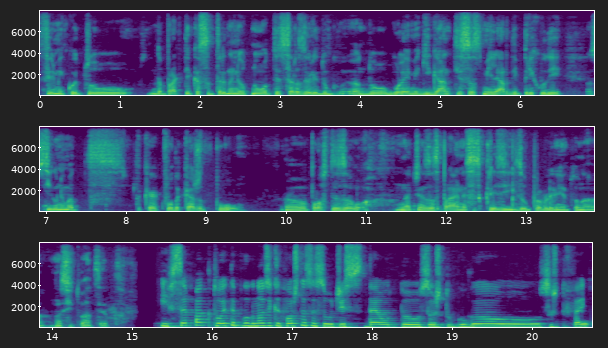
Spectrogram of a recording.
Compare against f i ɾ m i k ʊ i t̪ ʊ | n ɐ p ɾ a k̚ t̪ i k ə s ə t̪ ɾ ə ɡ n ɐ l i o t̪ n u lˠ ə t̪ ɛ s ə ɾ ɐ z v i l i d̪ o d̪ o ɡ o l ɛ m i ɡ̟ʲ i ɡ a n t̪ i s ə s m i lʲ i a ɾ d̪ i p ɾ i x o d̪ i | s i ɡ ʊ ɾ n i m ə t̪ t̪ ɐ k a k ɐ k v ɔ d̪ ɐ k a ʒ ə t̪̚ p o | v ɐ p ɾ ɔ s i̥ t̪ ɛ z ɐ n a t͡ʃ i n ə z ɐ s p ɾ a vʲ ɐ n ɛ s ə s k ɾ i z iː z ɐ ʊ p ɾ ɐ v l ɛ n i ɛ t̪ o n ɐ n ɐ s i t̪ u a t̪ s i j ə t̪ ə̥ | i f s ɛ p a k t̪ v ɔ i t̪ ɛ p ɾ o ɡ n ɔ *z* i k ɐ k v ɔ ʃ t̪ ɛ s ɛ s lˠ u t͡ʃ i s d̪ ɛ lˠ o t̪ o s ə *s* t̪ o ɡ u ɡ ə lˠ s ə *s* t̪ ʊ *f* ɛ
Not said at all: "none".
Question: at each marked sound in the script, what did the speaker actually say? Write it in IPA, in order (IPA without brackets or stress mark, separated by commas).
z, ʃ, ʃ, f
